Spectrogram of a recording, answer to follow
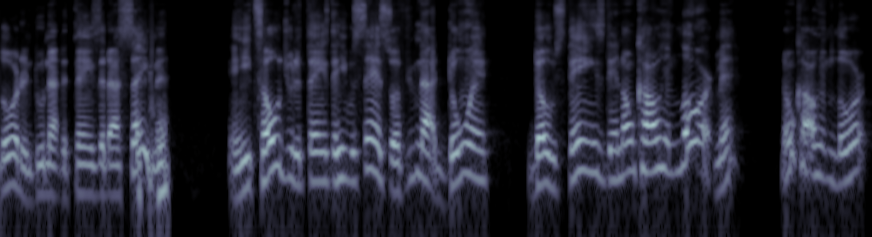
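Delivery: high, rising preacher's exhortation; impassioned street-preacher pitch climbing; fired-up preaching. Real, not acted.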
